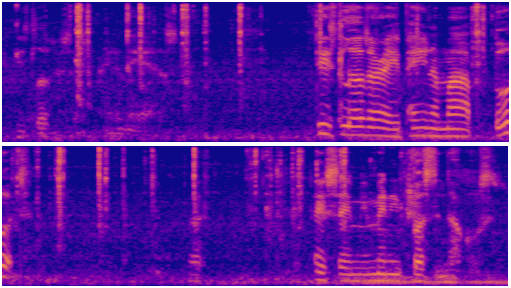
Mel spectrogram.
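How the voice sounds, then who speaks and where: The speaker mumbles at a moderate pace, with long, frequent pauses. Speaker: car mechanic DIY youtuber. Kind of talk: hands-on tutorial. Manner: mumbling; casual, thinking aloud.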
